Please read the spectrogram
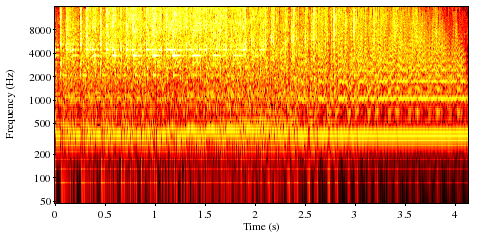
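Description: A short children's-song intro jingle played over itself a great many times at once, merging into a loud, steady wall of sound with a few held tones in the middle.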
